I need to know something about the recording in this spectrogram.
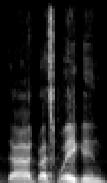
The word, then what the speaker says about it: Glaswegian: Yet another great Glaswegian group. How do you pronounce that? That's Glaswegian, Molly.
